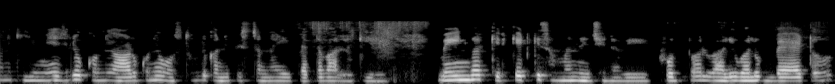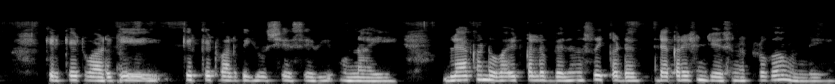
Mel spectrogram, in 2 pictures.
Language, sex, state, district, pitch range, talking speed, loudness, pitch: Telugu, female, Andhra Pradesh, Visakhapatnam, 170-195 Hz, 110 wpm, -17 LUFS, 180 Hz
